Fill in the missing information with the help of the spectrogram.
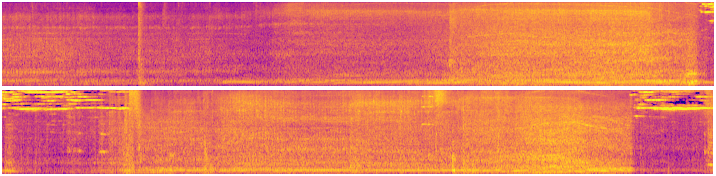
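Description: Mack garbage truck with a Heil DuraPack Python automated side-loader driving off, its engine rising in pitch as it pulls away. Loud air-brake hisses come as it stops, once about halfway through and again near the end.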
